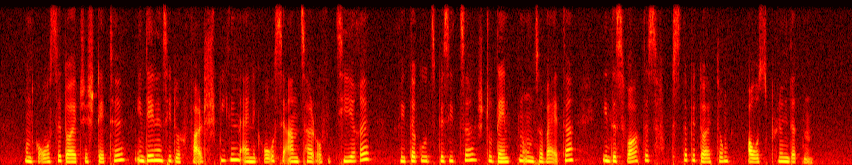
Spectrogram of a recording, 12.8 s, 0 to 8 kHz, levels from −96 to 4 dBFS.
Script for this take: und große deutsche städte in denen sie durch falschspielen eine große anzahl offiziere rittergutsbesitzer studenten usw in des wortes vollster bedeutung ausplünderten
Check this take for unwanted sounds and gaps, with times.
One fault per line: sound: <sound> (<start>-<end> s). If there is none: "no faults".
sound: dropout (10.0-10.1 s)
